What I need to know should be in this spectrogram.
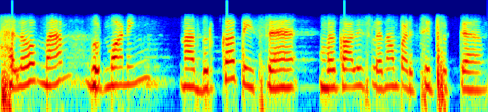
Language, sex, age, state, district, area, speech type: Tamil, female, 18-30, Tamil Nadu, Cuddalore, rural, conversation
